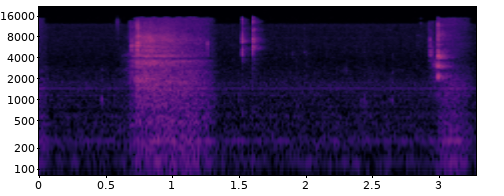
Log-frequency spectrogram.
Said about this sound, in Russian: Вы можете кликать мышкой прямо на каждое изображение.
